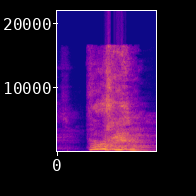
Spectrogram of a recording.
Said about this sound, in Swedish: Prosit Ursäkta Ja oh. uh. Nu känner ni igen mig Den var det tryck i Ja, ljudvågorna här på inspelningen. Nästan så det stänkte snor hela vägen hit.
